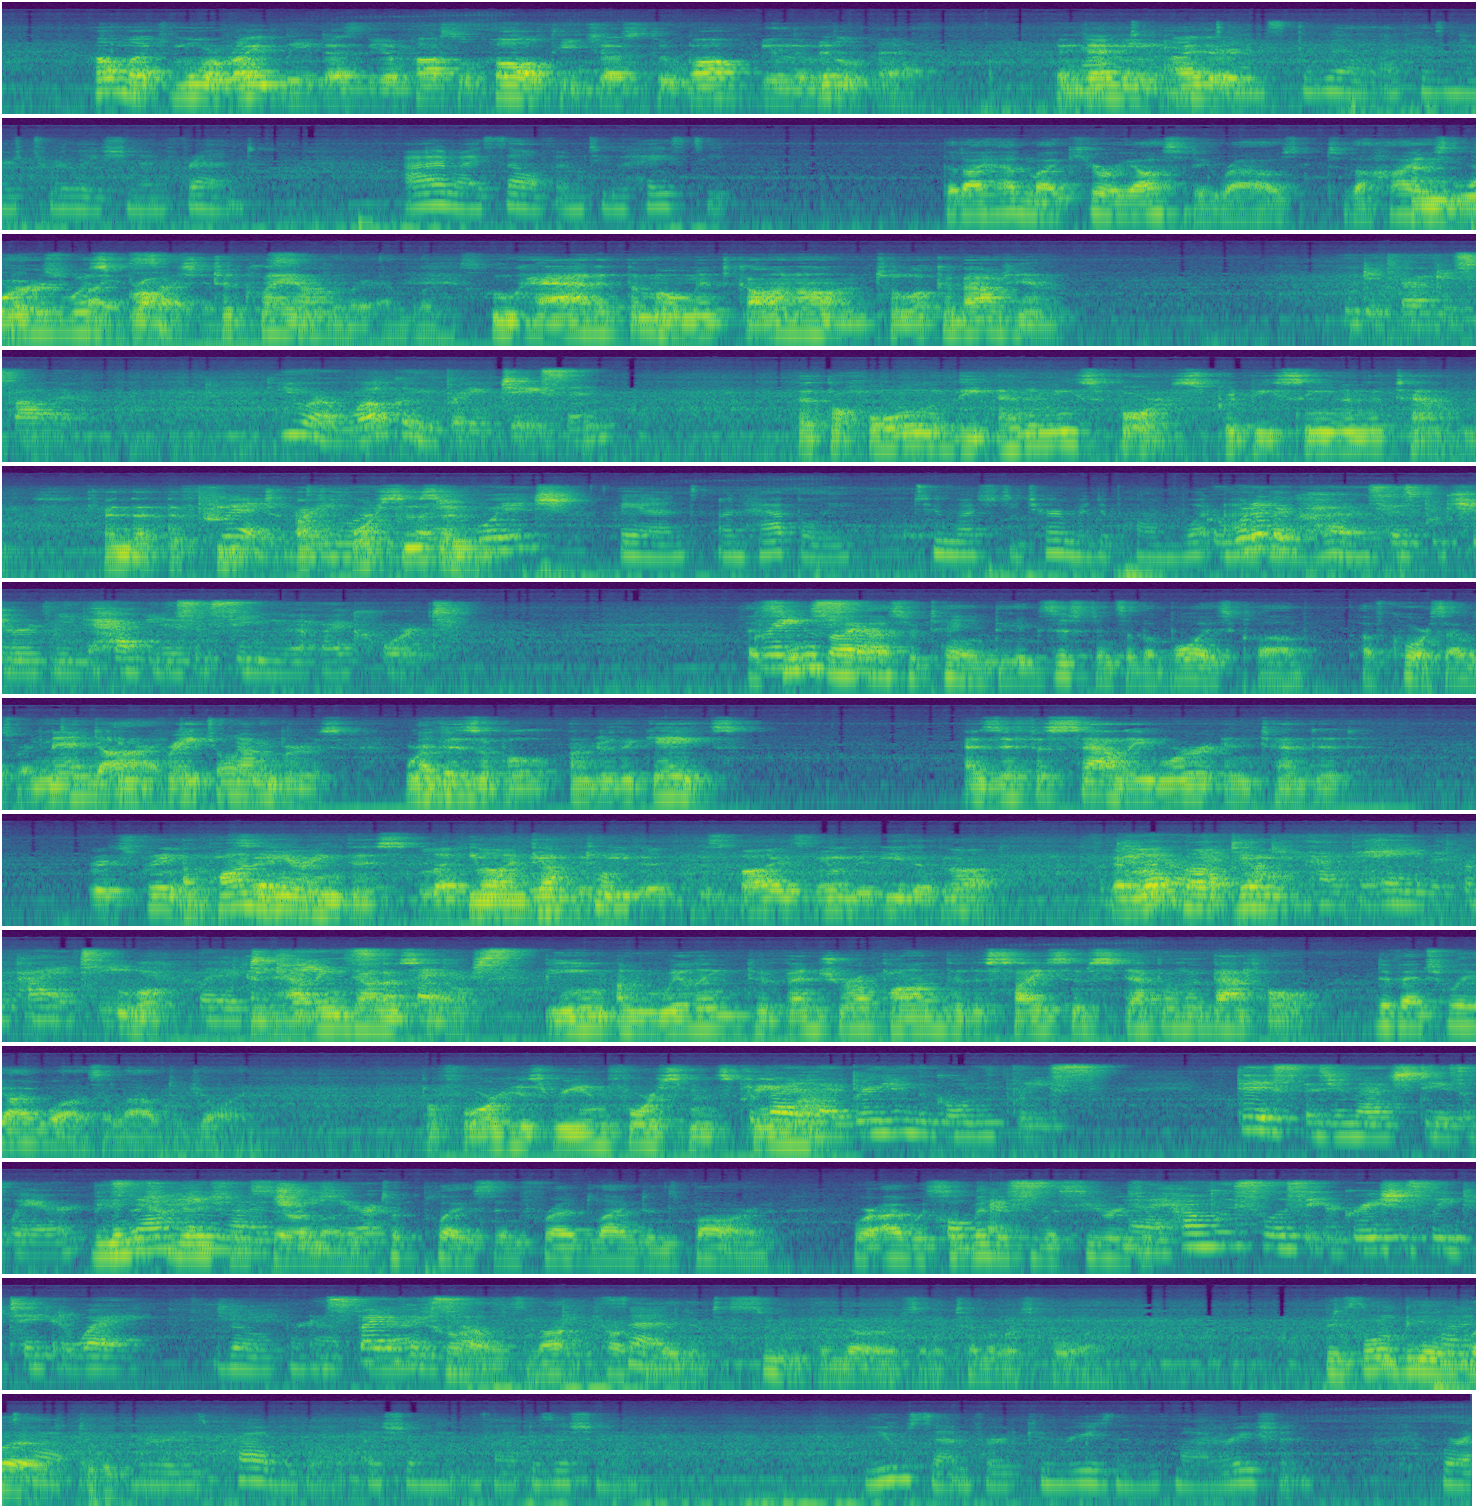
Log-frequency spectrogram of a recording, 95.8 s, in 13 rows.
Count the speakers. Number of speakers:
five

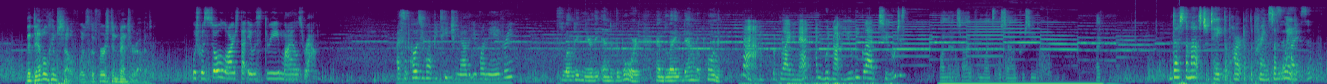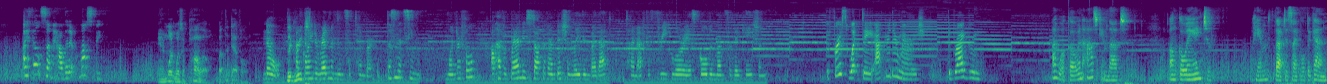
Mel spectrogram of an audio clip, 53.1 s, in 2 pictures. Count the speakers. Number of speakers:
eight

